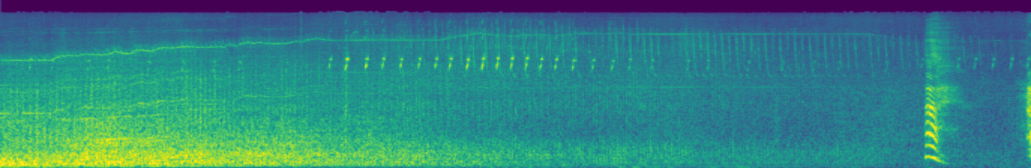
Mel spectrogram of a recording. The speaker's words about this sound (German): Der Hubschrauber erhob sich und flog davon in Richtung Abendsonne.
